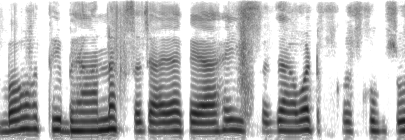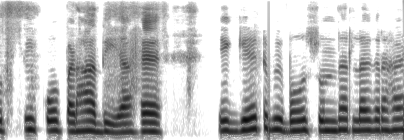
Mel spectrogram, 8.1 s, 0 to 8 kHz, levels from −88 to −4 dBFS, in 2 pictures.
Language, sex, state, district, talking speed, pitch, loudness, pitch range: Hindi, female, Bihar, Jahanabad, 165 wpm, 210 Hz, -18 LUFS, 195-220 Hz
